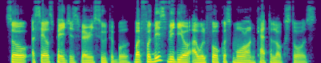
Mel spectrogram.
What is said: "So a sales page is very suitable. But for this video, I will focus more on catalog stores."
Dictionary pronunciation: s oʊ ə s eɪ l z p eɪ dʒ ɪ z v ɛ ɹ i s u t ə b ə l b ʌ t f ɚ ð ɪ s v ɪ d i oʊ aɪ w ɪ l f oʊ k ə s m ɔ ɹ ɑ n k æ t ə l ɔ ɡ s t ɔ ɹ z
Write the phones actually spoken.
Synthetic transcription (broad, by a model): s oʊ ə s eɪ l s p eɪ dʒ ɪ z v ɛ ɹ i s u t ə b ə l b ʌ t f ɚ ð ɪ s v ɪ d i oʊ aɪ w ɪ l f oʊ k ə s m ɔ ɹ ɑ n k æ t ə l ɔ ɡ s t ɔ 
